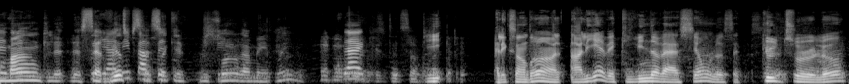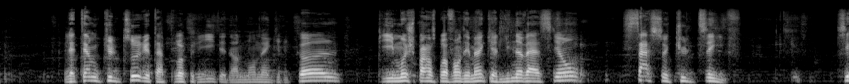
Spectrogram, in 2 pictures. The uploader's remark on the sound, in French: En direct du Transal Saguenay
